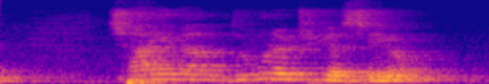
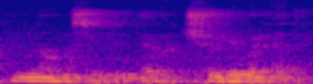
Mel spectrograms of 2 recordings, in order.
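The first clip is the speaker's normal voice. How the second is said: muttered threat, softer, fast and low; mock threat from Saul; 6 semitones lower, 7 dB quieter, faster than usual. Preacher voicing jealous King Saul vowing to kill David, fast low muttered threat. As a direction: grumble it fast under the breath like a jealous king.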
